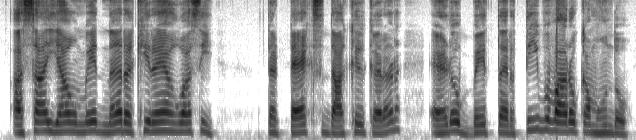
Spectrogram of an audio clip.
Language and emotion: Sindhi, disgusted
